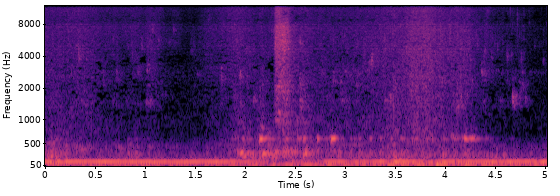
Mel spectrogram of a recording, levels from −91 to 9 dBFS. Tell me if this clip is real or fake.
fake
